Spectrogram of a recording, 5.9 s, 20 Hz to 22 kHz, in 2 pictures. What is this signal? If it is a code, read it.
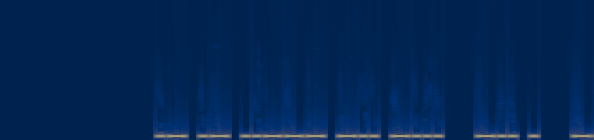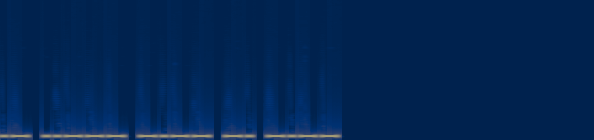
Morse code, heard as a keyed tone, about 41 wpm, 700 Hz. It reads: AA2DB DE K2YNY
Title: USA Callsign DE Callsign - 5 Characters - 45wpm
